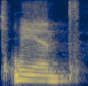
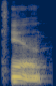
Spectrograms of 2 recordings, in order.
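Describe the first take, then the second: First: The final T is strongly and clearly pronounced. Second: The final T is weak and hard to hear. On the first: The speaker calls it right. "I'll really emphasize the T then" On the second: The speaker calls it wrong. "pronounce it uh, more clearly next time"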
